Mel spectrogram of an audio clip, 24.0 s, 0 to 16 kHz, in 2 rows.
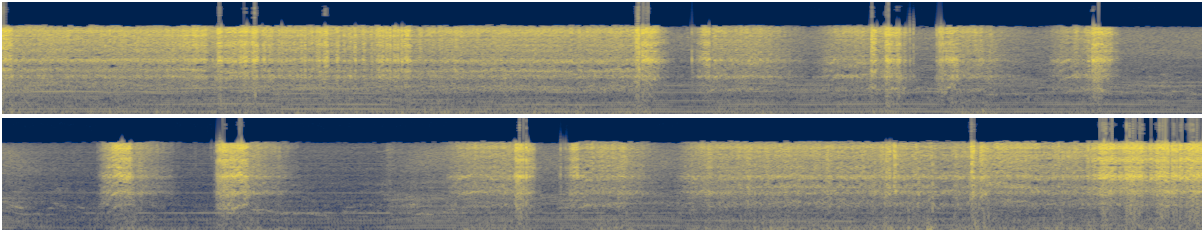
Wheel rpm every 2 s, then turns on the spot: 240, 230, 210, 120, 90, 60, 20, 30, 60, 110, 190, 210.
none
